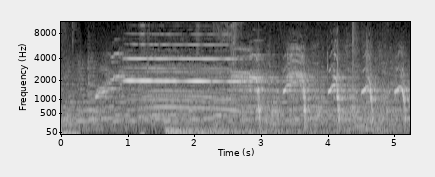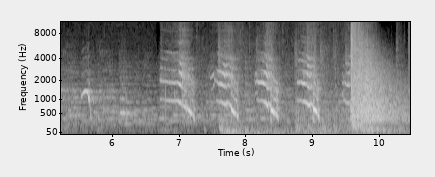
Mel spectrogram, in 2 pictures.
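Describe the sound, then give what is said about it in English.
A single sharp rifle crack fired while hunting, heard near the end after a series of high, repeated animal-like calls that each slide downward in pitch. “Got him, dropped him. Nice shot, buddy.”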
